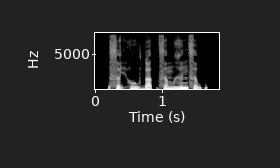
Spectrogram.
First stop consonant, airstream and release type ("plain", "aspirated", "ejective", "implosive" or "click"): implosive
